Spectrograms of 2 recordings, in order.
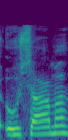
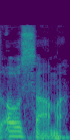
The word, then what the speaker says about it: Osama: his name correctly Usama did he go with the Usama well Fox is Usama fox loves saying everyone else is Osama I like OS why do they say Usama homicide bombers ubl they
